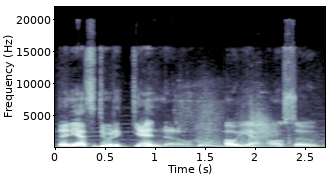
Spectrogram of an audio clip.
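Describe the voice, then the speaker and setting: A man talks casually while gaming, explaining mechanics to a co-player in an informal manner. His pitch sits in the middle of the male range. Music plays clearly behind his voice. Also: very animated, a little fast. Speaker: gamer playing online matches.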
